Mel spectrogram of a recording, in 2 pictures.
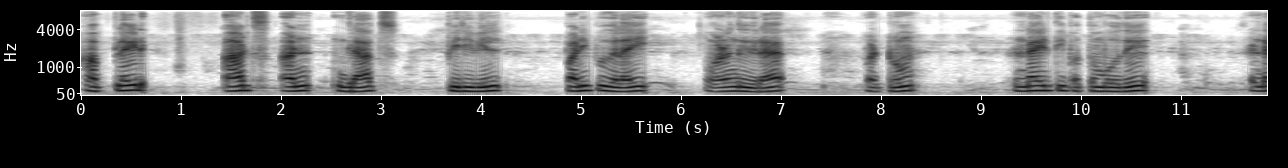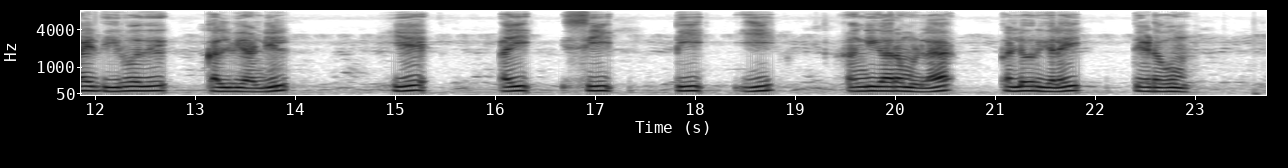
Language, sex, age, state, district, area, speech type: Tamil, male, 18-30, Tamil Nadu, Nagapattinam, rural, read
